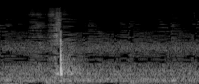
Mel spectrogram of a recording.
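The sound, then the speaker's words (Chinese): A knife slicing an onion into strips, heard as a single sharp, crisp cut that stands out clearly above a low, steady background. “现在我们切洋葱啊，就切丝。”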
